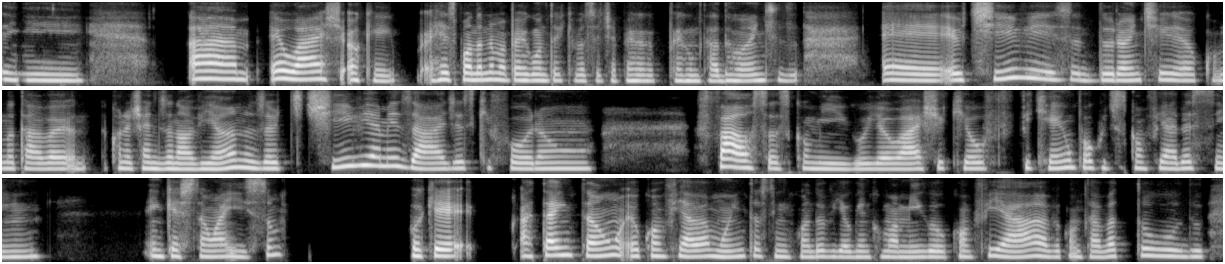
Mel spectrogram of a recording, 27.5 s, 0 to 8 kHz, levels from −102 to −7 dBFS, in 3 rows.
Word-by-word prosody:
Sim, 220 -3 0 0.8
hã, 270 -2 +6
eu 275 -1 +7
acho, 260 +1 +5
ok, 205 -3 -2 0.2
respondendo 235 +1 +3
uma 235 -2 +2
pergunta 215 -1 +1
que 215 +1 -19
você 200 0 -6
tinha 200 0 -8
per 205 0 -1
perguntado 200 0 -1
antes, 210 +1 -2 0.6
eh, 220 -2 +2
eu 230 - +3
tive 280 +4 0
isso 235 -1 -5
durante 220 +2 -1
eu, 215 -2 -1
quando 215 0 -9
eu - - -1
estava, 205 -1 -1 0.4
quando 225 -1 -4
eu - - -2
tinha 215 0 0
19 200 -1 +2
anos, 230 +2 +2
eu 215 0 +2
tive 290 +9 0
amizades 220 -8 0
que 230 - -14
foram 210 0 -2 0.8
falsas 240 -7 +4
comigo 195 -3 -2
e 195 0 -2
eu 195 0 +1
acho 200 +3 0
que 220 0 -8
eu 210 0 -1
fiquei 220 +1 -6
um 250 - +1
pouco 235 -1 -4
desconfiada 220 0 -3
sim, 205 -1 -4 0.8
em 230 - -1
questão 215 -2 -2
a 210 0 +1
isso. 210 +6 -4 1.0
Porque 235 +2 +5 0.4
até 225 +3 +4
então 260 -1 +2
eu 225 - -1
confiava 220 -2 +1
muito, 220 +2 -1
assim, 215 -2 -5
quando 195 +1 -4
eu 210 - -2
via 205 0 -3
alguém 195 0 -3
como 200 0 -4
amigo, 195 +1 -2
eu 195 -1 -2
confiava, 205 +1 0
eu - - -5
contava 200 +1 -3
tudo, 220 -2 -2
215 Hz, 145 wpm, -22 LUFS, 205-230 Hz, 1.0 s, eu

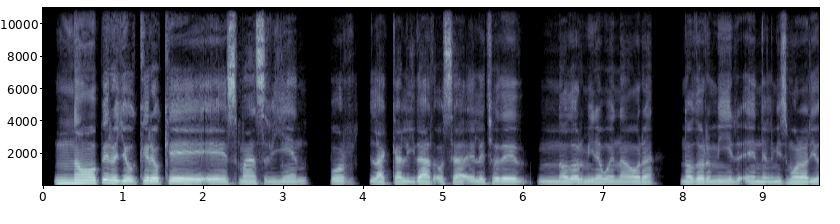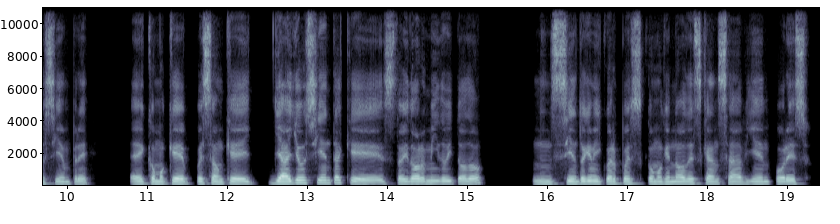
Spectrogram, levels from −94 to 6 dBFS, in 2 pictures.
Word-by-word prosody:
No, 170 -1 +6
pero 175 -2 +5
yo 150 -2 +3
creo 155 0 +4
que 140 -3 +4
es 130 +1 -1
más 140 -1 0
bien 135 +3 -5 0.2
por 130 -2 -2 0.3
la 130 -2 -2
calidad, 135 0 0
o - - -4
sea, 135 -1 -1
el 130 +1 -2
hecho 135 +3 -2
de 140 -4 +2
no 130 +1 -2
dormir 145 +1 0
a 140 - 0
buena 140 -1 -2
hora, 135 +1 -2 0.2
no 140 0 -1
dormir 140 -2 -1
en 135 -1 -2
el 120 0 -2
mismo 130 +2 -3
horario 130 -1 +1
siempre, 130 +2 -5 0.5
eh, 130 -2 -2
como 140 -1 -2
que, 140 -1 +3
pues, 140 +2 -3
aunque 140 -2 +1 0.2
ya 145 0 +5
yo 170 +3 +2
sienta 170 0 -2
que 130 -7 -1
estoy 130 +3 -3
dormido 150 +1 +1
y 145 - -3
todo, 145 +3 -1 0.6
mm, 145 -1 -4
siento 140 +2 0
que 150 - +2
mi 145 -3 0
cuerpo 135 0 -1
es 135 0 -5
como 135 -1 -3
que 130 - -2
no 125 0 +1
descansa 140 0 -2
bien 130 -2 -4
por 125 -1 -1
eso. 130 0 -2
140 Hz, 165 wpm, -20 LUFS, 130-145 Hz, 0.6 s, No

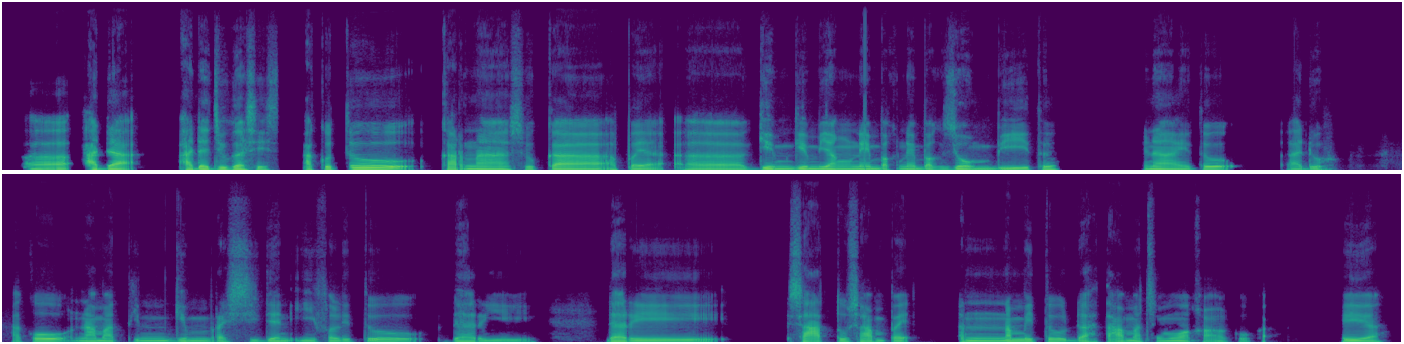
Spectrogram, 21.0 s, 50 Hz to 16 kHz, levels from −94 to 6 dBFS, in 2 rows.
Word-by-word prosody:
Eee, 120 +1 +2
ada 115 -5 +4 0.3
ada 110 -2 +5
juga 115 0 +4
sih. 100 -2 -2 0.3
Aku 125 - +1
tuh 165 -3 +6 0.2
karena 105 0 +2
suka 105 -1 +2
apa 120 -2 -5
ya, 95 -5 +1
eee 95 -1 0
game-game 100 -2 +3
yang 100 -1 +3
nembak-nembak 95 0 -1
zombie 95 +1 +1
itu. 140 +4 0 0.7
Nah 100 -2 +3
itu, 140 +9 +2 0.5
aduh, - - -4 0.6
aku 130 -1 0
namatin 105 0 -3
game 100 -1 -4
Resident 95 0 -4
Evil 105 +2 -4
itu 140 +1 -2 0.2
dari 100 -2 -5 0.6
dari 105 0 0 0.6
1-6 110 -1 -2
itu 135 +3 -2
udah 90 -2 -2
tamat 95 +3 -2
semua, 105 +1 -1
Kak, - - -7
aku, - - -12
Kak. - - -13 0.5
Iya. 105 -2 +1
105 Hz, 105 wpm, -24 LUFS, 100-110 Hz, 0.7 s, tuh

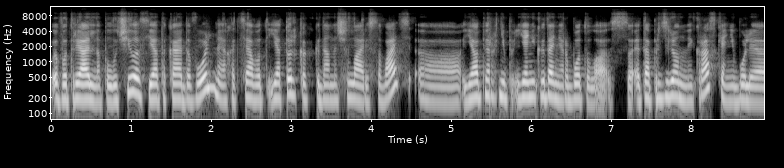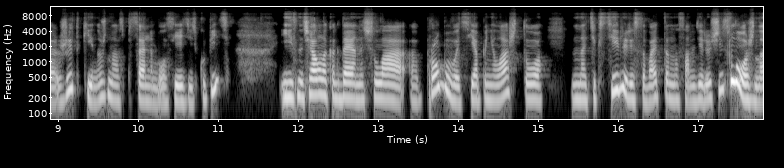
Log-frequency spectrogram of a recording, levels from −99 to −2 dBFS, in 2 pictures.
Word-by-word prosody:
Вот 180 0 0
реально 185 -3 +4
получилось. 180 +8 +1
Я 185 0 +3
такая 185 0 -2
довольная. 190 - +1
Хотя 180 +3 -2
вот 180 -1 -3
я 195 - -1
только 220 -2 -1
когда 180 -1 -5
начала 180 0 -2
рисовать, 180 - -2
э, 165 -2 -6
я, 195 +3 +1
во-первых, 205 +1 -3
нип 200 -3 -2
я 200 +1 +1
никогда 210 +1 +1
не 185 -3 -3
работала 175 -2 -3
с - - -9
Это 175 +3 -1
определённые 190 -2 -2
краски, 240 - 0
они 170 -4 -6
более 165 -2 -2
жидкие, 240 - -1
нужно 195 +1 -4
специально 175 -1 -2
было 155 - -5
съездить 170 -1 -2
купить. 310 - -3 0.6
И 200 0 +2
сначала, 225 +2 +4
когда 200 -2 +2
я 190 - +3
начала, 185 -1 +1
э, 170 - -10
пробовать, 250 - +1
я 180 - 0
поняла, 185 +5 -1
что 185 -6 -3 0.3
на 185 0 -3
текстиле 260 - +1
рисовать-то, 185 +1 -3
на 180 -1 -4
самом 170 -1 -7
деле, 180 +1 -1
очень 200 +9 -1
сложно. 185 - +8
185 Hz, 170 wpm, -22 LUFS, 175-205 Hz, 0.6 s, сложно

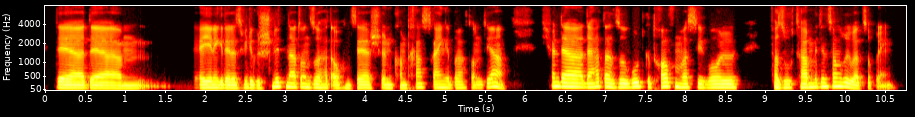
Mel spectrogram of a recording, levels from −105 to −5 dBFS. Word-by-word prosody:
der 100 -2 +4
der 95 -2 +1 0.9
derjenige, 105 0 +2
der 105 -1 +2
das 100 +1 -2
Video 110 -2 0
geschnitten 135 +8 -1
hat 130 - -1
und 120 -1 0
so, 115 -1 -1
hat 105 - -5
auch 95 0 -3
'n 100 - -3
sehr 105 +1 0
schönen 100 0 -3
Kontrast 120 +6 -6
reingebracht 105 -1 -4
und 105 +1 -7
ja. 140 +1 -1 0.4
Ich - - -24
finde, 150 -1 +3
der 135 -1 +5
der 125 0 +1
hat 140 +1 -2
da 135 -2 +3
so 125 0 +2
gut 140 +2 +2
getroffen, 140 -2 0
was 120 0 -2
sie 115 -2 -2
wohl 115 0 +2 0.4
versucht 110 +1 -2
haben, 120 +1 +2
mit 130 - -3
den 140 - +3
Song 150 +2 +2
rüberzubringen. 105 -10 -2
115 Hz, 205 wpm, -23 LUFS, 100-130 Hz, 0.9 s, der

